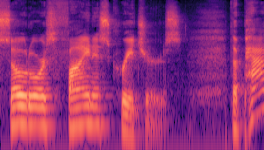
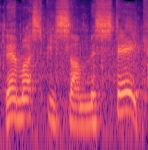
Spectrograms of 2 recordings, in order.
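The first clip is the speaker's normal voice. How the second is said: higher-pitched, mildly shocked gasp; gasped dismay; 7 semitones higher than usual. A narrator's reading. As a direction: gasp it in rising alarm, lightly acted. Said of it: "gasped Toad".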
